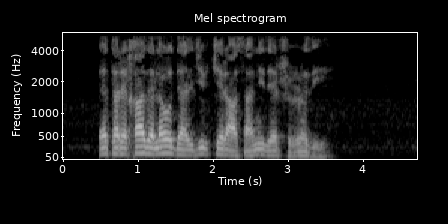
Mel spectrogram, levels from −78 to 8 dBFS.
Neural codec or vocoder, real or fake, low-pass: none; real; 5.4 kHz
